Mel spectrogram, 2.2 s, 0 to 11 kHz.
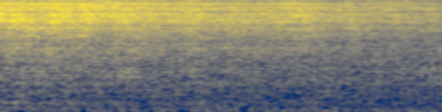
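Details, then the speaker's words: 2002 Suzuki SV650 front wheel spun by hand after failing its MOT: steady gritty hiss and rough crackle, not rolling freely; worn front wheel bearings, replaced with new ones and it then passed the retest. "you can hear there's quite a lot of grit and it's just not rolling as well as it should do."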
